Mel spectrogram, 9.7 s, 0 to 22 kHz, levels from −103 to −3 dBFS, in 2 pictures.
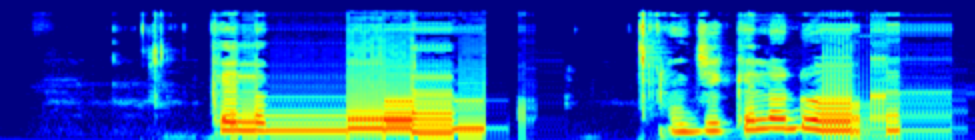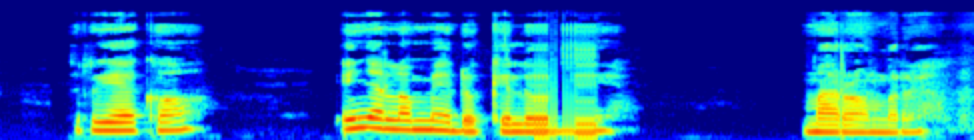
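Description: From 1.16 to 2.82 s, 4.12 to 4.98 s and 7.55 to 7.85 s, the speech turns into a rigid metallic 50 Hz buzz. This is robotic sound from repeated short buffers, likely a 20 ms chunk looped for most of each stretch. Unlike mains hum, it replaces the voice while still roughly tracking it.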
